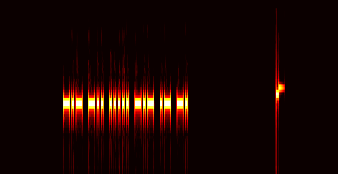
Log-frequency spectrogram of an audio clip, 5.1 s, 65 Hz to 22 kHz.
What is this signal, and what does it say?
Morse code, heard as a keyed tone, about 38 wpm, 700 Hz. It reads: KD5KAN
